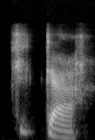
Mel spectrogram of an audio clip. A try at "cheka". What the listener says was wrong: Cheka, che, not chi, cheka.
